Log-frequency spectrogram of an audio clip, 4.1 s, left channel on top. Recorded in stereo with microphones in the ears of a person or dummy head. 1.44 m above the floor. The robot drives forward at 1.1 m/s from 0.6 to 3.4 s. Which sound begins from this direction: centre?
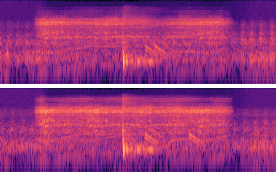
A snare drum, at 1.8 s.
